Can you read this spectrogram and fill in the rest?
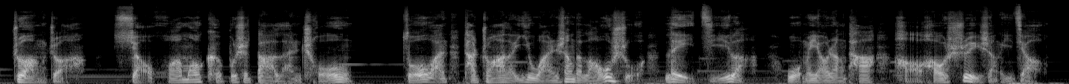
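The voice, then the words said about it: Quiet, low voice. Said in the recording (Chinese): “小声一点儿。外婆低声说”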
